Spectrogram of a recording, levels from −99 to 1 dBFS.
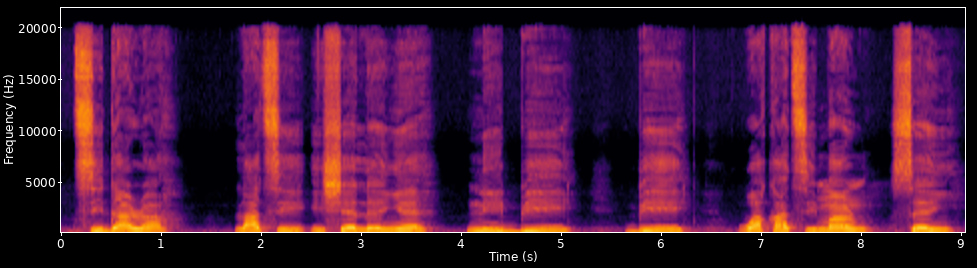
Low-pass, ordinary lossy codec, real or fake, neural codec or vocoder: none; none; fake; vocoder, 48 kHz, 128 mel bands, Vocos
